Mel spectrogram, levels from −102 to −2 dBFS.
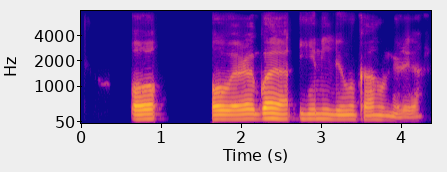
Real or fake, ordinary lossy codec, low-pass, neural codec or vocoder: fake; none; none; codec, 16 kHz, 2 kbps, X-Codec, HuBERT features, trained on general audio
